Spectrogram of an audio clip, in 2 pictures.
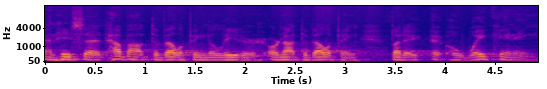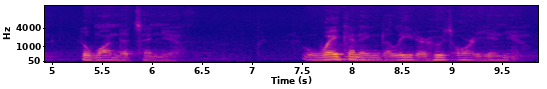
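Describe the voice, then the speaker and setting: With noticeable background noise and audible room echo, a man with an American accent speaks at a moderate pace in a monotone, flat delivery. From Virginia, US. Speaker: pastor. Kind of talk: sermon.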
